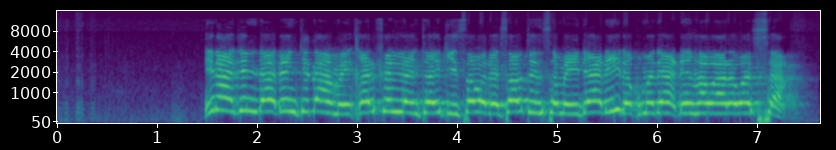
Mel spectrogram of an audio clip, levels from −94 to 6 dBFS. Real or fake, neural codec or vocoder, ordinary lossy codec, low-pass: fake; vocoder, 44.1 kHz, 128 mel bands every 512 samples, BigVGAN v2; Opus, 32 kbps; 14.4 kHz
